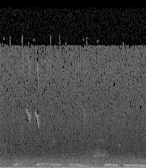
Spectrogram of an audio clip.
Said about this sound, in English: And wood pigeons and collar doves. The two most stupidest birds on earth. But I wouldn't be without them.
